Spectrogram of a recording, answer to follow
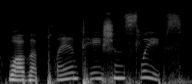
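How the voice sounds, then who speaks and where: Slow, mellow woman reading a storybook. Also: high-pitched, no echo, clean studio sound. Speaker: storybook reader. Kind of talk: expressive read-aloud narration of a children's picture book.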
